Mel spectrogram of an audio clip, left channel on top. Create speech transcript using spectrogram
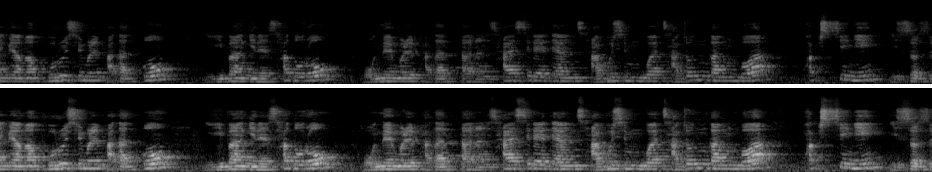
부르심을 받았고 이방인의 사도로 보냄을 받았다는 사실에 대한 자부심과 자존감과 확신이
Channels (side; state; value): left; quieter; 10.9 dB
